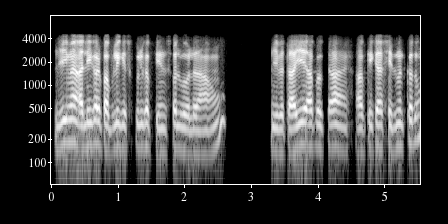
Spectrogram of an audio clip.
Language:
Urdu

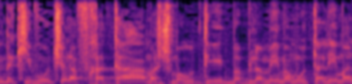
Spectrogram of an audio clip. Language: Hebrew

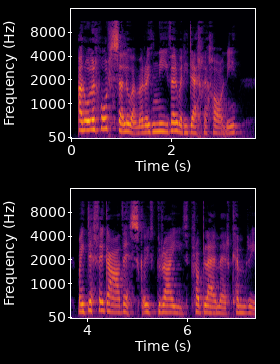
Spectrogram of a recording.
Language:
Welsh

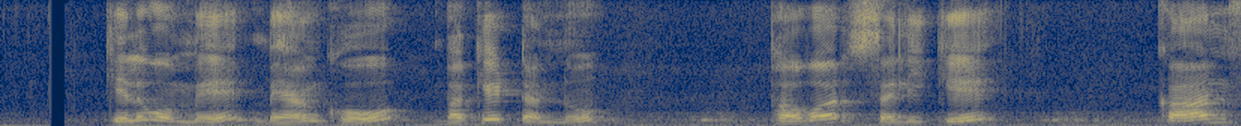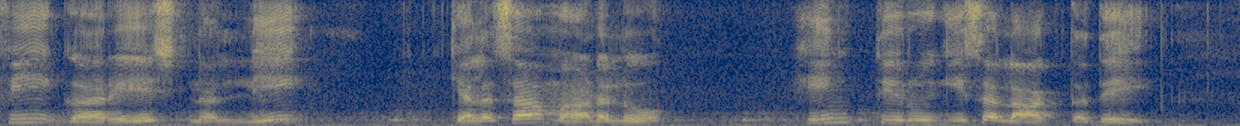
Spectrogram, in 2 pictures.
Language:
Kannada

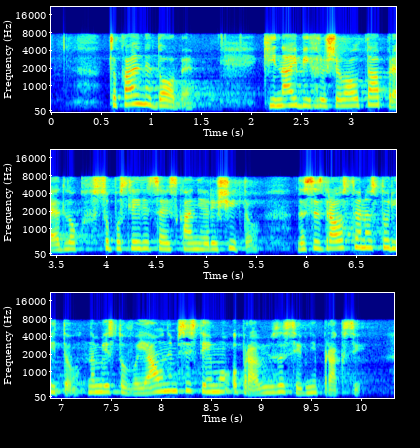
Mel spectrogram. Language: Slovenian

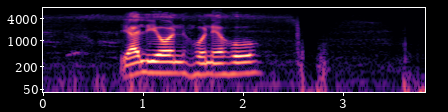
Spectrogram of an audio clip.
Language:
Southern Sotho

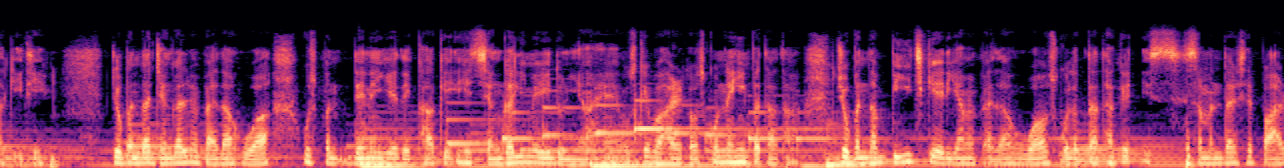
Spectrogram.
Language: Urdu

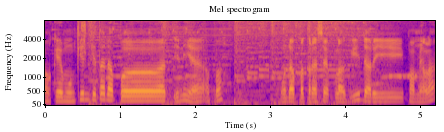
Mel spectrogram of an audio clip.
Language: Indonesian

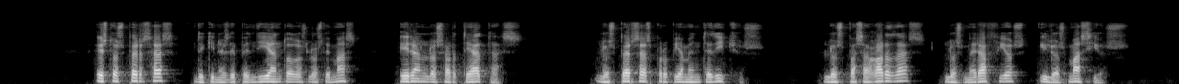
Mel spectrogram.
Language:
Spanish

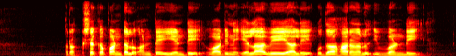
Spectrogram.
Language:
Telugu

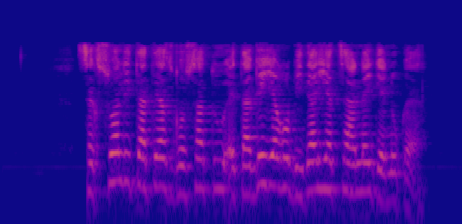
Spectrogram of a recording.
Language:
Basque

